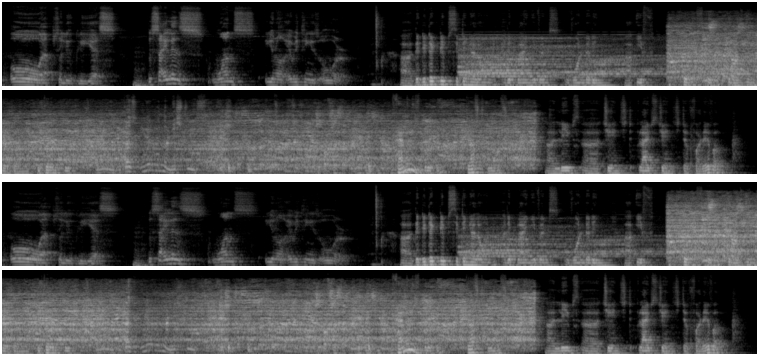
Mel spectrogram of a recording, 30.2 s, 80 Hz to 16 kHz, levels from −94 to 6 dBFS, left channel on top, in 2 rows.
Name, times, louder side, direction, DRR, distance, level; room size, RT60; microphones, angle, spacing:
voice 1, 0.2-2.2 2.9-6.9 15.2-15.3 17.0-19.7 20.0-21.6 26.0-26.1 26.9-27.0 28.9-29.0, left 2 dB, 35° left, -4 dB, 1.8 m, -44 dB
voice 2, 8.0-12.1 12.4-12.9 13.5-16.5 16.8-16.9 23.0-24.0 24.4-25.2 26.0-27.6 27.8-29.8, right 1 dB, 15° right, 3 dB, 1.7 m, -35 dB
sound 1, 9.1-20.7, left 6 dB, 70° left, 0.6 m, -44 dB
sound 2, 13.3-25.8, right 5 dB, 55° right, 1.5 m, -31 dB
sound 3, 13.9-19.2, right 4 dB, 40° right, 4.5 m, -55 dB
16.5 x 9.2 x 9.0 m, 0.72 s
head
